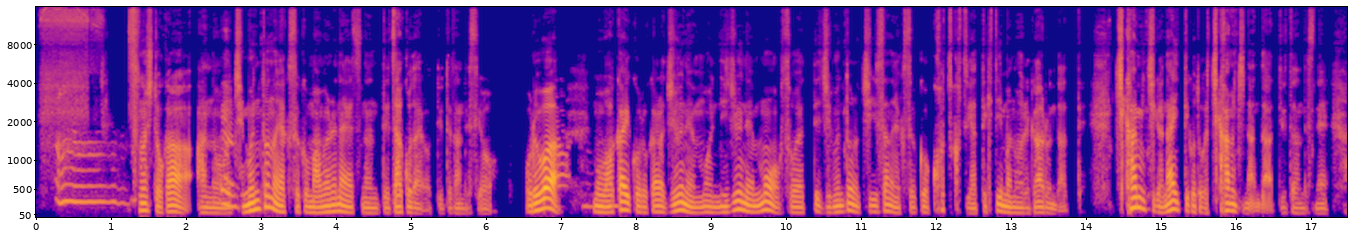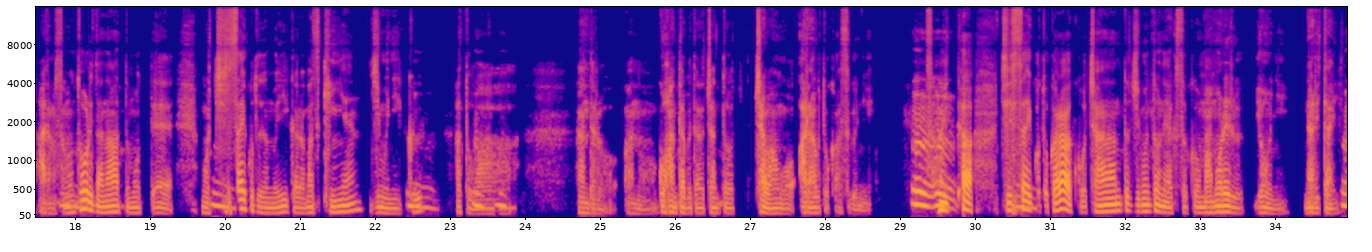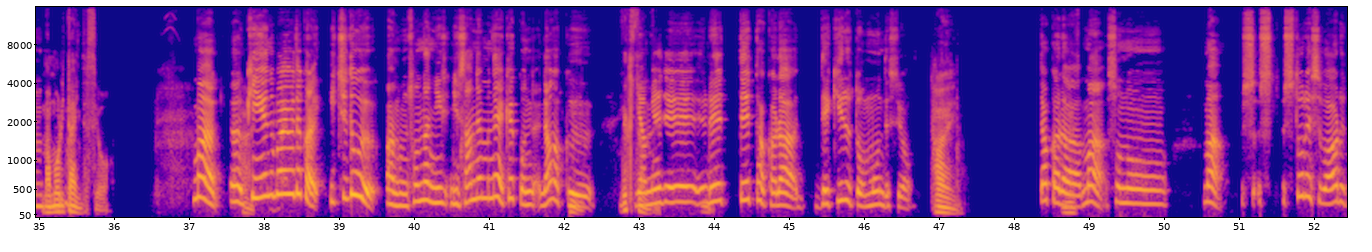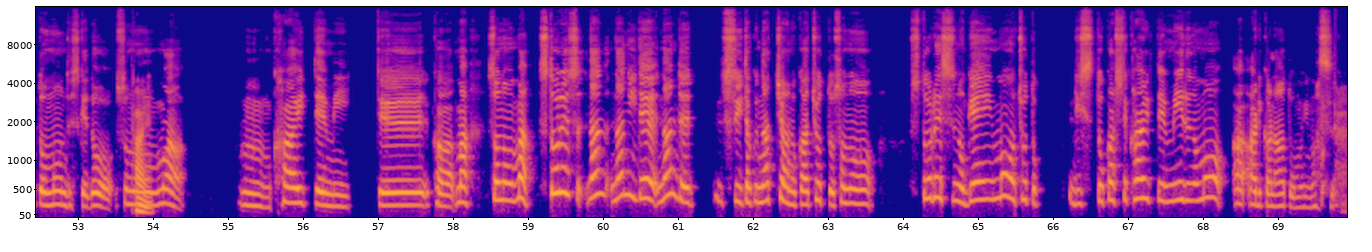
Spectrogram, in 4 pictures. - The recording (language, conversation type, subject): Japanese, advice, 自分との約束を守れず、目標を最後までやり抜けないのはなぜですか？
- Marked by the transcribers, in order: tapping; unintelligible speech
